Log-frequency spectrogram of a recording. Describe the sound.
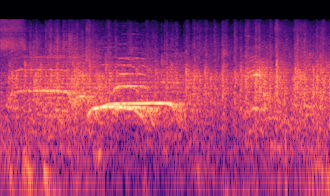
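An audience breaks into steady, dense applause that fills the whole stretch, many hands clapping at once, with a few scattered voices and cheers rising above the noise.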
